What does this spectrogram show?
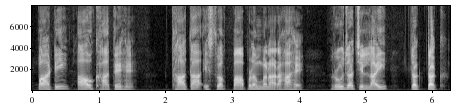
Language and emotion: Urdu, neutral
